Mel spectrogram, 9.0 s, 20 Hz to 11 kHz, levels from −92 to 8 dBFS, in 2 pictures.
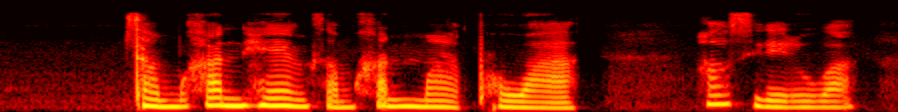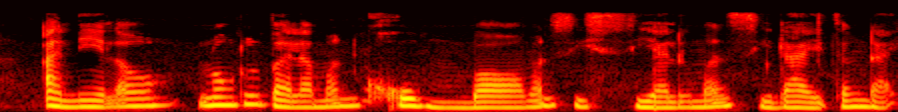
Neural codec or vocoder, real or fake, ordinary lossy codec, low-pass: none; real; none; 7.2 kHz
